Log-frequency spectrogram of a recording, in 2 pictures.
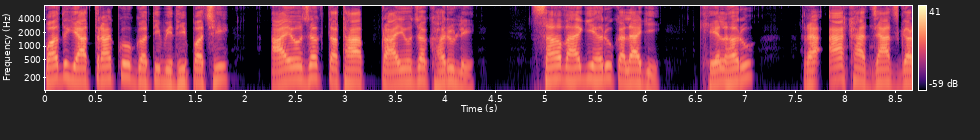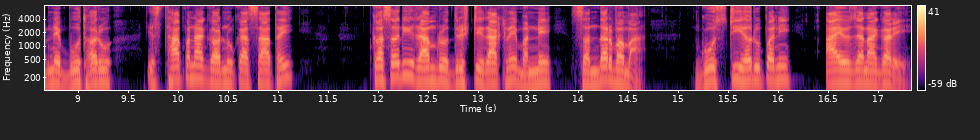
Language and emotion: Nepali, neutral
